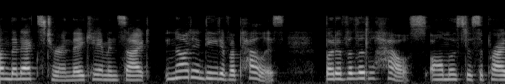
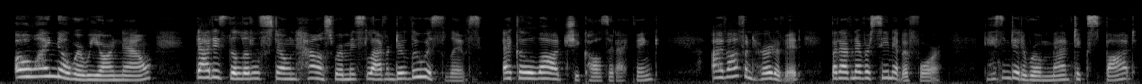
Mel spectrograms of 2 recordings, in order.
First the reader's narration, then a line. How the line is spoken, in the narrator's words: stopped short in rapture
